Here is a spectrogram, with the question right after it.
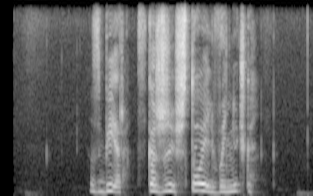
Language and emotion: Russian, angry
